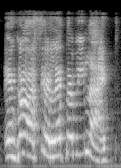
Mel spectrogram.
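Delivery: high, loud mock biblical line; playful preachy quote; excited. Real, not acted. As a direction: proclaim it jokingly.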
